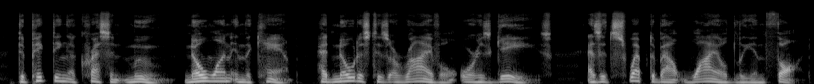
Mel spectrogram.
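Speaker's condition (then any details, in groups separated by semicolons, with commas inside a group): No condition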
